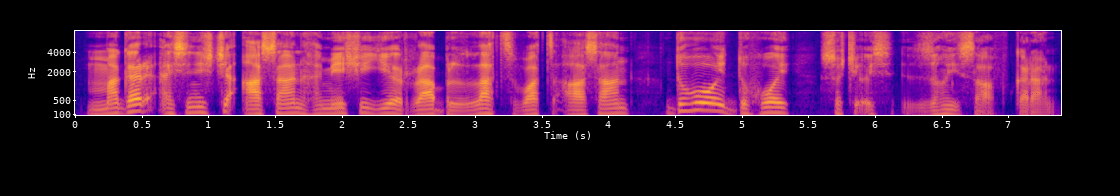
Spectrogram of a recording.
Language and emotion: Kashmiri, neutral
